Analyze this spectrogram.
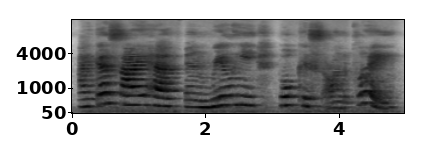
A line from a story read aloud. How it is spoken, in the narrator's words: said Ellie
